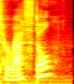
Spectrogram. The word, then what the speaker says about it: Terastal: And this one is, I'll make sure I'm saying this right, Terastal.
